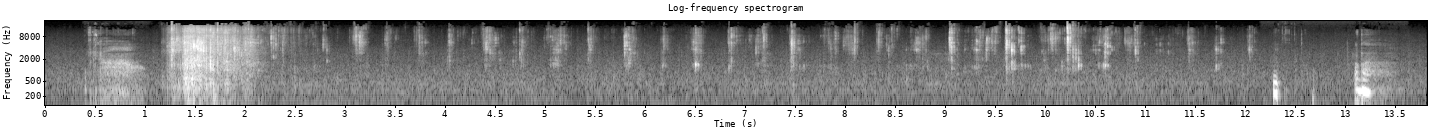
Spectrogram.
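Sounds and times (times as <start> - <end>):
loud crunchy chewing: 1.2 - 12.7.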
